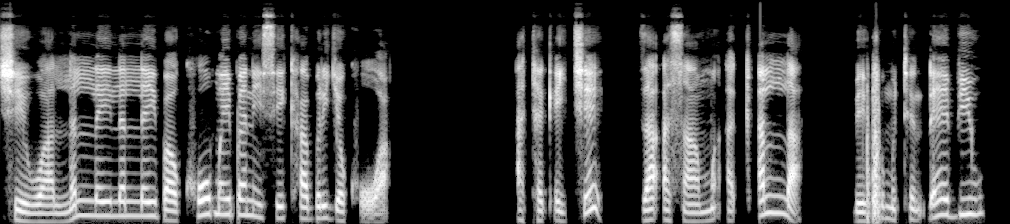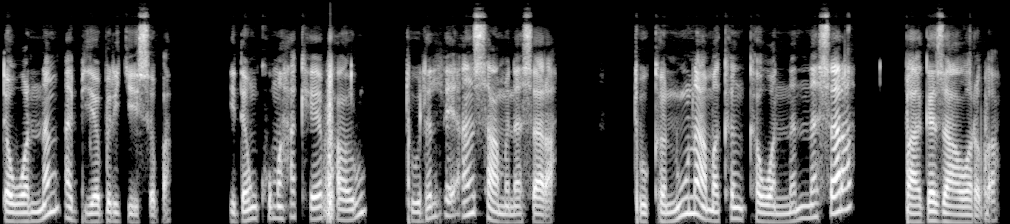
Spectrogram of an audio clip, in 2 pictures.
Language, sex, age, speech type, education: Hausa, male, 15-29, spontaneous, primary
